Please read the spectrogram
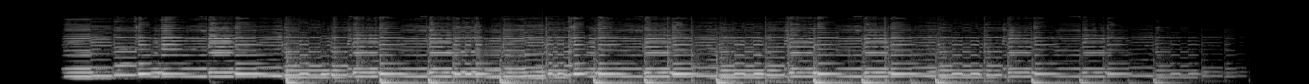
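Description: Pontic Greek dance music: a fiddle-like bowed string melody starts just under a second in, and a deep drum beat joins about three seconds in; the music fades out at the end.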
